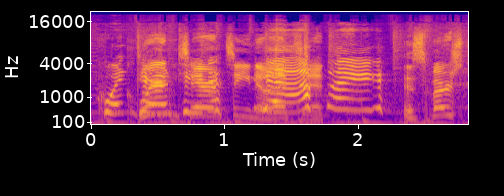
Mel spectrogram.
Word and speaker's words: Quentin Tarantino: Number 3, Quentino Tarantino. What? I can never say his name. Quentin Tarantino.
